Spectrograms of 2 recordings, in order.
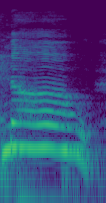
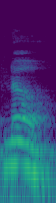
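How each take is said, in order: First: The word is said loudly with urgent emotion. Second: The word is said flatly, without much emotion. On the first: The speaker calls it right. "Instead of, like" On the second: The speaker calls it wrong. "he was frantic, he'd be like"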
